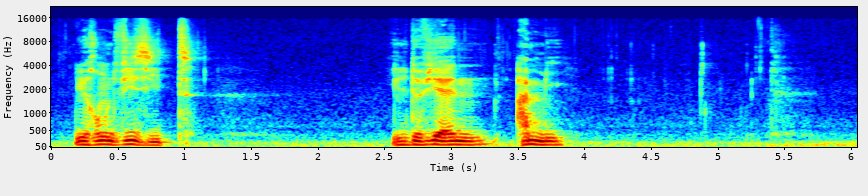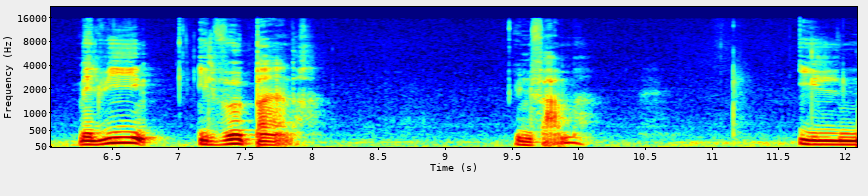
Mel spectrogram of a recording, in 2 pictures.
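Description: A man speaks calmly and closely, in short bursts with pauses.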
